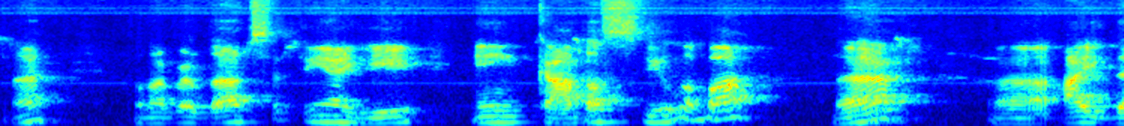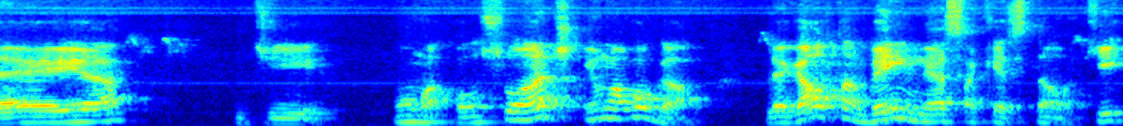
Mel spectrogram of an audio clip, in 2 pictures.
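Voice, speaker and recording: A man from Brazil delivers a recorded math lesson, working through exam problems one step at a time. His pitch moves a lot, and he keeps turning to the class with quick questioning tags. The room around him rings with a noticeable echo. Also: a bit bright. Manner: explains step by step, tags nearly every sentence with a questioning tag. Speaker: teacher. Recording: echoey room.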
